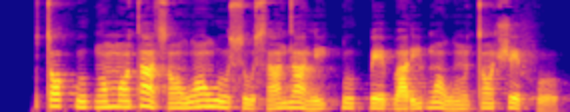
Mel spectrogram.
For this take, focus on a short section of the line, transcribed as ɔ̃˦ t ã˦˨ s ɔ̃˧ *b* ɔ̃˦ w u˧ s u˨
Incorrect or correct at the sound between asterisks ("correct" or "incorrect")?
incorrect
